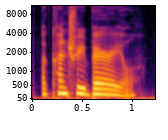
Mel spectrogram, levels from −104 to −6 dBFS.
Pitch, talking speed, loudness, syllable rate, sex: 180 Hz, 145 wpm, -15 LUFS, 5.5 syllables/s, female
